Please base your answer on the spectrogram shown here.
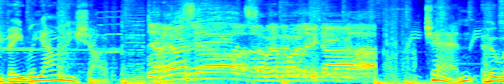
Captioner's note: all speak korean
